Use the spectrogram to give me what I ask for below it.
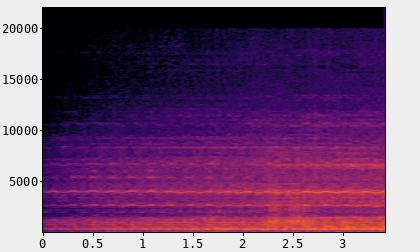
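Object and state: Nothing is struck.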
